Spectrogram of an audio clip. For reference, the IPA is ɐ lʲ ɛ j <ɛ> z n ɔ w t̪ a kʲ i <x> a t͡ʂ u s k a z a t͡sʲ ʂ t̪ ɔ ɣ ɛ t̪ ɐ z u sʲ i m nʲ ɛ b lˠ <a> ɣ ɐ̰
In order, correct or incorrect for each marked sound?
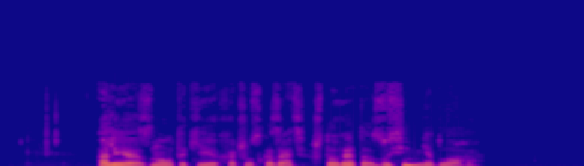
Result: incorrect: a, correct, correct

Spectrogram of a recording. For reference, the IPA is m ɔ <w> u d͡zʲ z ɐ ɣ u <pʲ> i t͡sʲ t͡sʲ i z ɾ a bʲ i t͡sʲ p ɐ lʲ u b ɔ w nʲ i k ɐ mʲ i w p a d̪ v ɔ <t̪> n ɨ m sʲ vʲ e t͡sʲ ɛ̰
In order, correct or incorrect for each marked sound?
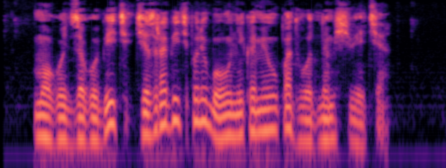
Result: incorrect: ɣ, incorrect: bʲ, incorrect: d̪

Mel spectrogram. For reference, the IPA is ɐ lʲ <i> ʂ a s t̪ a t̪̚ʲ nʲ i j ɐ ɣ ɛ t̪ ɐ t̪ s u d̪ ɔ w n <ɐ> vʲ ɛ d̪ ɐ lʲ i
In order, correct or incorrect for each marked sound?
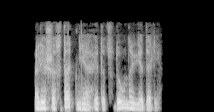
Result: incorrect: ɛ, correct

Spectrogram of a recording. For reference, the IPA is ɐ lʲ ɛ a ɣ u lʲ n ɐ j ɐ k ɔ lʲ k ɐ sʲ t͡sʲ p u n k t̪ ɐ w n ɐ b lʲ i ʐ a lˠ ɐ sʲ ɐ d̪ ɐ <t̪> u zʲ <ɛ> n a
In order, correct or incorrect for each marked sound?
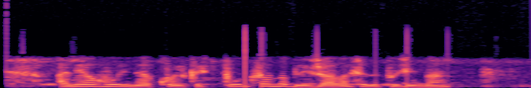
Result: correct, incorrect: i

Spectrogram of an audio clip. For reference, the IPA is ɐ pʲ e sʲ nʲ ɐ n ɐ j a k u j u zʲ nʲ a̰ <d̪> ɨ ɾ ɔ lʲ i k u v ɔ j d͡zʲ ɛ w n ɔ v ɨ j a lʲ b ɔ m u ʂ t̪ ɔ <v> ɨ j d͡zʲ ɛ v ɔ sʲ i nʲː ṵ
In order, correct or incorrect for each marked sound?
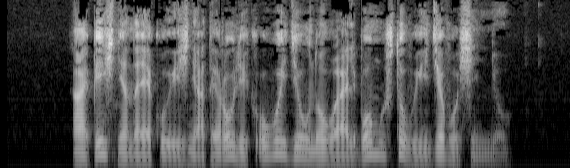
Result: incorrect: t̪, correct

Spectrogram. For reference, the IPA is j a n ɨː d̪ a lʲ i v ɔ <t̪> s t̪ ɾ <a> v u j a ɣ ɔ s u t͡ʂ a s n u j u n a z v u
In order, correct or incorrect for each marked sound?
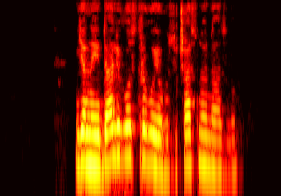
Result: incorrect: none, incorrect: ɐ

